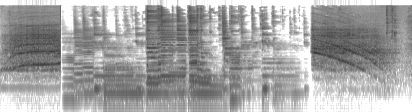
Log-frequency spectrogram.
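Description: Electric meat grinder motor starting with a rising whine. After about a second a plucked-guitar music jingle takes over for some five seconds. Then the grinder's whine returns, its pitch falling steadily as it grinds meat.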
